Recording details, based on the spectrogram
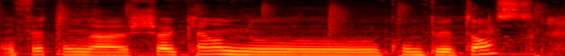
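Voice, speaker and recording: Here a woman speaks at a medium pitch. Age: 20s. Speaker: gendarme. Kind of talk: interview testimony. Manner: hesitant, many fillers.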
